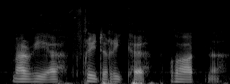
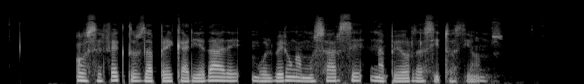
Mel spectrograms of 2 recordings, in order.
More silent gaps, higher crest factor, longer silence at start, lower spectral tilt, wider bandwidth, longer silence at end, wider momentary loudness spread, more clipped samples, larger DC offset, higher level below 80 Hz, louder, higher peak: neither; about the same, 22 dB vs 18 dB; second, 0.15 s vs 0.75 s; about the same, -6 dB/octave vs -5.5 dB/octave; first, 19.5 kHz vs 11 kHz; second, 0 s vs 0.8 s; second, 5 LU vs 9 LU; neither; neither; first, -46 dBFS vs -56 dBFS; second, -36 LUFS vs -24 LUFS; second, -14 dBFS vs -6 dBFS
